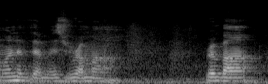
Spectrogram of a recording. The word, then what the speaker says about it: Rama: of them is rama rama r a m a long a at the Again Rama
